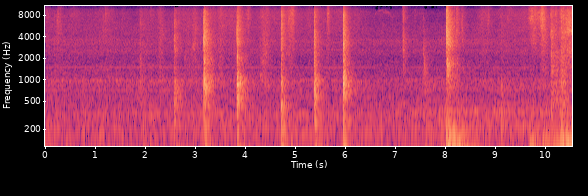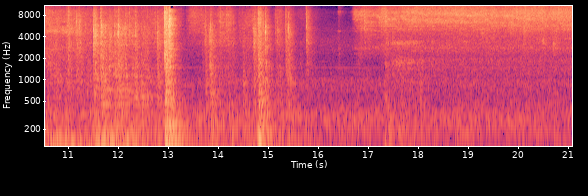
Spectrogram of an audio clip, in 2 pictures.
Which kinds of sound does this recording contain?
footsteps, door, running water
